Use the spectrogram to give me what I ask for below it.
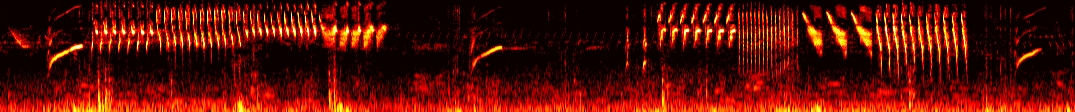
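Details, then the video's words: Black-hooded yellow siskin mule singing: two long bursts of rapid, high, tinkling and buzzy trills and twitters, with short rising whistled notes between them. Faint low background noise. "Black HOODED yellow siskin mule | Cabecita negra CD | Carduelis singing"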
